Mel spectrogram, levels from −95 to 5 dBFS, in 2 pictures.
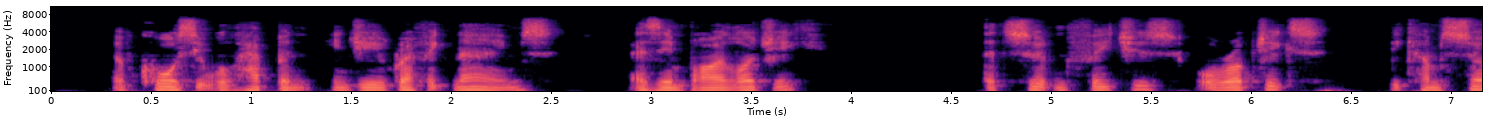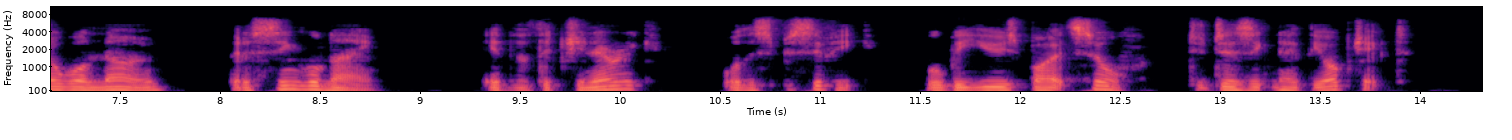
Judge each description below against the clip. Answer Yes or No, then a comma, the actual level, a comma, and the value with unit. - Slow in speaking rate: No, average, 165 wpm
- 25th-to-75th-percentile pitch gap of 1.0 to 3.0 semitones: Yes, narrow, 2.5 semitones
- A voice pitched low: Yes, low, 110 Hz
